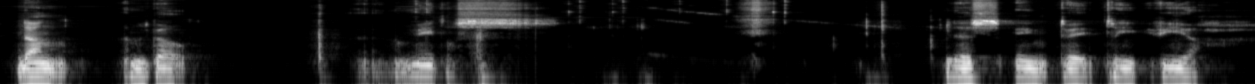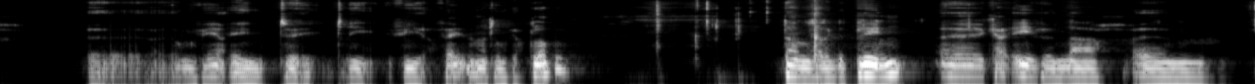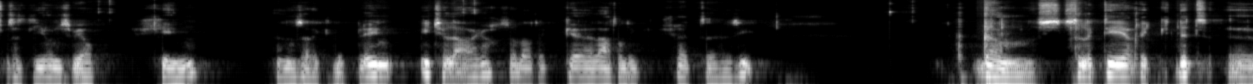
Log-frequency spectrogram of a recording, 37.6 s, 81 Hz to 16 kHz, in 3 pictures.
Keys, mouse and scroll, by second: 1.3 s, 2.6 middle click, 2.8 middle click, 6.2-7.9 middle drag, 17.1-35.3 middle drag, 35.4-37.6 middle drag.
